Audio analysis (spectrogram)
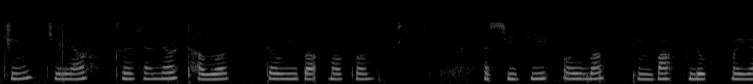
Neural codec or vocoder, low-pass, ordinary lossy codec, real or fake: none; 7.2 kHz; none; real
